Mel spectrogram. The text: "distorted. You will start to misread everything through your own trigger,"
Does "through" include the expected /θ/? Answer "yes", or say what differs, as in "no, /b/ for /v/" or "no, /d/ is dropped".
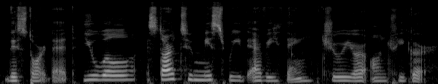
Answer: no, /t/ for /θ/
